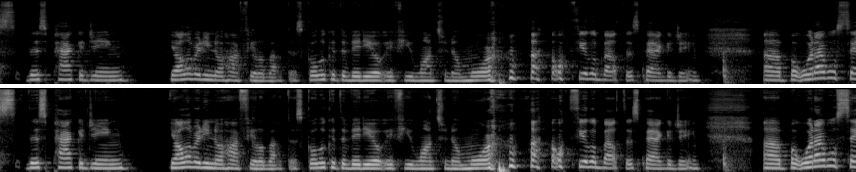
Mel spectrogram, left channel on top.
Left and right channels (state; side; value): quieter; left; 6.1 dB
